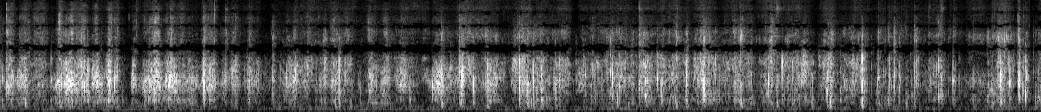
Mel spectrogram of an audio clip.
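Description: Fingertips scratch and press a medium brown kraft paper bubble-lined padded mailer envelope that appears to hold something, then the hands turn it over to the label side. A steady stream of dry, crinkly scratching and rustling fills the clip, with quick papery crackles bunched in the mids and a bright hiss on top.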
